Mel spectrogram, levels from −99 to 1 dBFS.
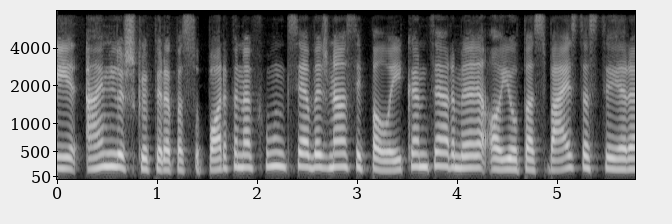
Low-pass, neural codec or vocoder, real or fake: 7.2 kHz; codec, 16 kHz, 0.5 kbps, FunCodec, trained on LibriTTS, 25 frames a second; fake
